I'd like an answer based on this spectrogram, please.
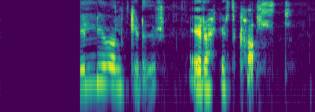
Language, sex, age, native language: Icelandic, female, 18-19, Icelandic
